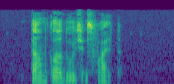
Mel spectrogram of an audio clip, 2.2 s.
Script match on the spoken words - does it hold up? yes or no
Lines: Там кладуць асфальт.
yes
